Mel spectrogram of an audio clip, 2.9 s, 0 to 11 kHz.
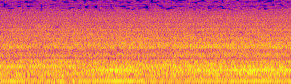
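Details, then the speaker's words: Toyota Prius jump-started with a GB70 booster clamped to the strut tower bolt; starts and settles into a smooth, even idle with a steady low hum and no knocks or misses; normal idle. "okay there we go it's running gas that thing should come on there it goes all right"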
